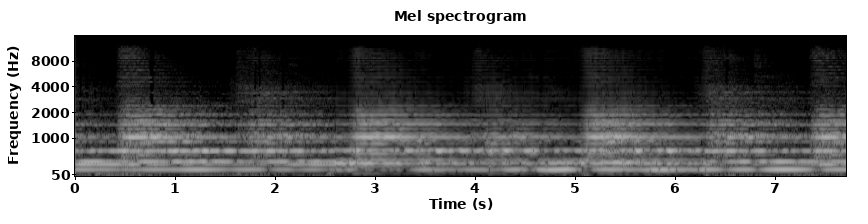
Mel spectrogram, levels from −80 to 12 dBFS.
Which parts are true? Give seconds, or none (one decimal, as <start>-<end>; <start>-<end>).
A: 0.0-2.6; 6.3-7.7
